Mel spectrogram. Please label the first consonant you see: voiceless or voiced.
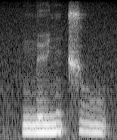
voiced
